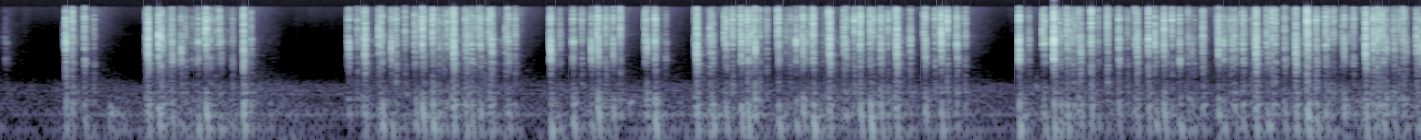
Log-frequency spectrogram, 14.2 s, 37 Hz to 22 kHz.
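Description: Both hands type with their fingertips on a full-size, backlit, white plastic Ducky One 2 mechanical keyboard with Cherry MX Brown switches and a hollow case resting on a desk. Bursts of rapid, bright, clacky keystrokes come with short pauses between them. Each click dies away almost at once over a faint low rumble.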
